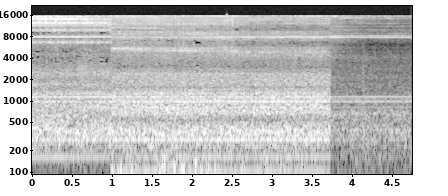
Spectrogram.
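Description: Oil pours and glugs into an empty pot.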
